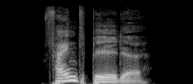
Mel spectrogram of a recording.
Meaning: dative singular of Feindbild
- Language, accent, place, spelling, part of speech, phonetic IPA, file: German, Germany, Berlin, Feindbilde, noun, [ˈfaɪ̯ntˌbɪldə], De-Feindbilde.ogg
